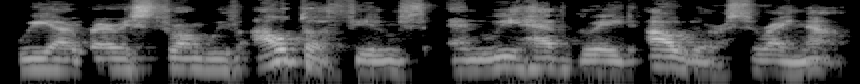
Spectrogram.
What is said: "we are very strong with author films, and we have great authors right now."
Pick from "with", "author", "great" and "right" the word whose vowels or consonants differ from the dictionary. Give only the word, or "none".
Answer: author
